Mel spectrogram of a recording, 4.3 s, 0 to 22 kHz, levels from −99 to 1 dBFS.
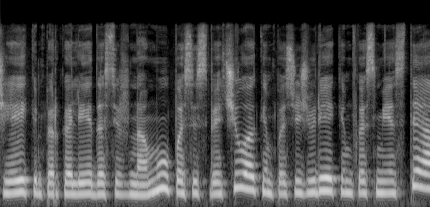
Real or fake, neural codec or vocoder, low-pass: real; none; 14.4 kHz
